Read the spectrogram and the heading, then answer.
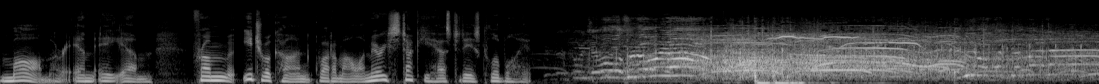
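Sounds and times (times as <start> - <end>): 
speech: 0.0 - 6.0
crowd of thousands cheering at concert: 5.6 - 10.9.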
